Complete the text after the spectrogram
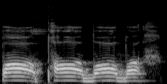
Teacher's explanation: उन सबको बोलने में आपके जो होठ है वो टच होगा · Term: ओष्ठव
